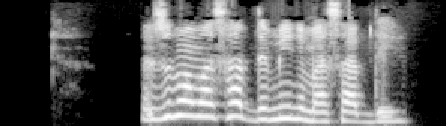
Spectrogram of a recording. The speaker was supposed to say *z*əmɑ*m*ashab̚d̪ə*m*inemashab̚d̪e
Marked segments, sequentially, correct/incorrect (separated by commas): correct, correct, correct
